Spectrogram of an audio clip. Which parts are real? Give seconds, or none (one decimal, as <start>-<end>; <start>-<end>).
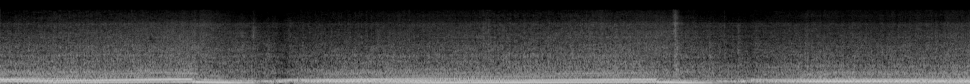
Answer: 0.0-1.7; 3.0-3.7; 4.7-6.3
